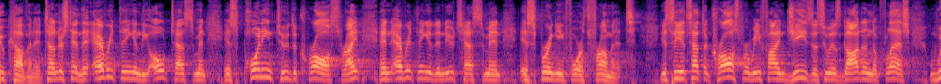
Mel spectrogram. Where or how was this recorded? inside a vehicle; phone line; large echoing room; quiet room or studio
large echoing room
